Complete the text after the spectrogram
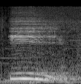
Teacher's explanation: Вначале он напряженный, вторая часть постепенно сходит на нет.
